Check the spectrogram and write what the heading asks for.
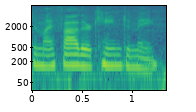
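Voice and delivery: ordinary delivery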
